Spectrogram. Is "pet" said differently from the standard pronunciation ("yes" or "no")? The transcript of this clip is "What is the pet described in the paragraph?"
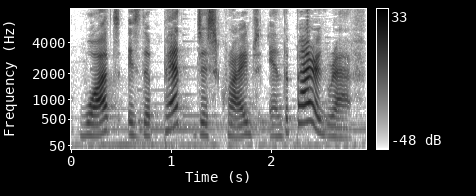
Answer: no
